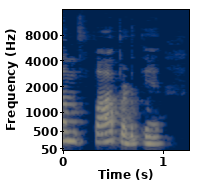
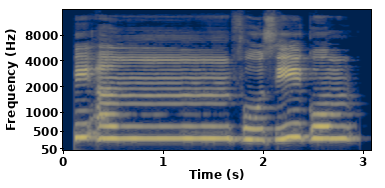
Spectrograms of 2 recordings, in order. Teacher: اور جب اخفا کریں گے نا تو جو آپ کے ٹیتھ ہیں جب ہم فا پڑھتے ہیں تو فا پڑھتے وقت جو اوپر کے ہمارے ٹیتھ ہوتے ہیں نا تو وہ ہمارے جو نیچے والا لپ ہے اس کے ویٹ پارٹ سے ٹچ کر رہے ہوتے ہیں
